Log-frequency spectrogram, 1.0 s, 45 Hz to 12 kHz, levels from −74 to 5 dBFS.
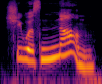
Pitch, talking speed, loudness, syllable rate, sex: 240 Hz, 175 wpm, -16 LUFS, 3.3 syllables/s, female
